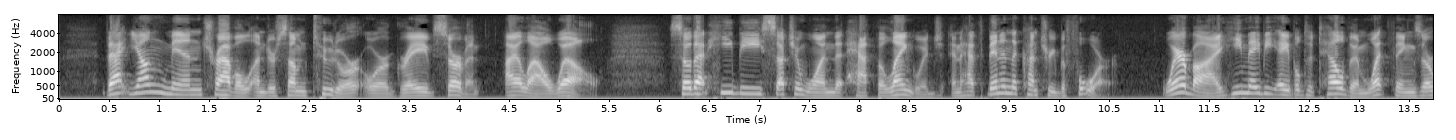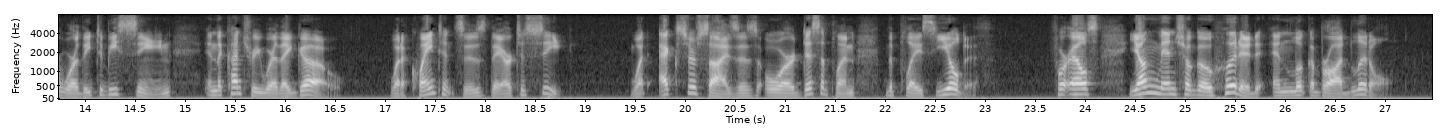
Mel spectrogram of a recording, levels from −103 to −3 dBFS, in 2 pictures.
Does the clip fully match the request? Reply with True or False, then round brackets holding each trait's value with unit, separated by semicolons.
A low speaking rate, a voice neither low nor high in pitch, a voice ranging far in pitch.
False (165 wpm; 150 Hz; 7.8 semitones)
